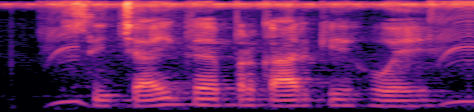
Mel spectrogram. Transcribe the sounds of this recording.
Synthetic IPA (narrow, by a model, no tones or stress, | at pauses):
sɪ̃t͡ʃaːikepɾəkaːɾkeɦoːe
